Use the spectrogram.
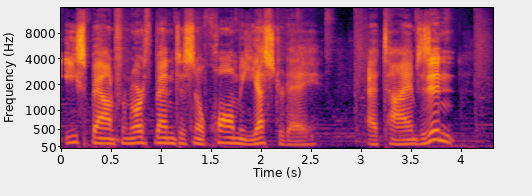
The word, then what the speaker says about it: Snoqualmie: I was like, let me get up here and see Snoqualmie, and then it's Snoqualmie, dummy. You had an extra syllable.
